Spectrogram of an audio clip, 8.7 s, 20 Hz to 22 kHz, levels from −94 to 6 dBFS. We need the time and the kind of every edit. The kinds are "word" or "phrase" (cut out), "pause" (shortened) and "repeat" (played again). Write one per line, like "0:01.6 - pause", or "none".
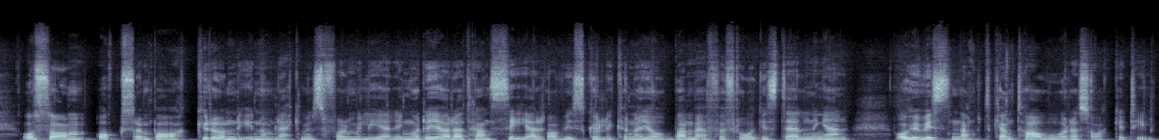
0:01.0 - word
0:04.1 - word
